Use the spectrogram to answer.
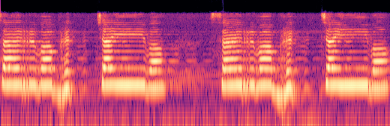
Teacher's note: ಬೃ ಮೇಲೆ ನೈಸರ್ಗಿಕ ಆಘಾತ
